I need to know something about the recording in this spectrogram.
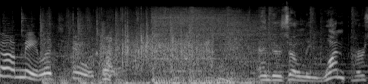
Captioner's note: applause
